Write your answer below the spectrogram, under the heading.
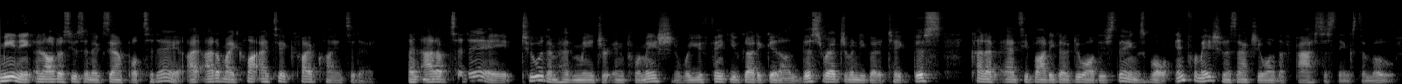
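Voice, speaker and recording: Very fast and with hardly any pauses, a man talks at a medium pitch with ordinary pitch variation over a quiet background. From Hawaii. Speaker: energy healer. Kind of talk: interview answer. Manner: plain, direct.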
